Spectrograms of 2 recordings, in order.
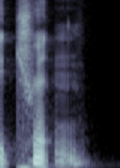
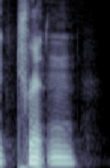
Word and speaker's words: Trenton: I would say Trenton. So that second T becomes silent, basically. Or like Trenton. Yeah, becomes silent. We don't pronounce it like a normal T. So we would say Trenton, New Jersey.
